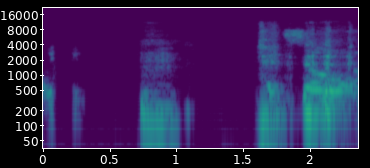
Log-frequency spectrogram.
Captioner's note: laughing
